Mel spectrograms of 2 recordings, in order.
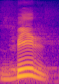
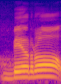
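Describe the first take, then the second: First: The r sound is thin and light. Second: The r sound is heavy and full. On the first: The speaker calls it right. "बारीक यानी इसको पतला करके पढ़ेंगे" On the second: The speaker calls it wrong. "अब हम इसको बेरो बेरो वो करके नहीं पढ़ेंगे"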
